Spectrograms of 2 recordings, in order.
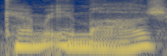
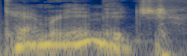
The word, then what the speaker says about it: Camerimage: I for years coming here was calling it CamerImage because it sounded good. That's right. Lots of people said that. It's very pretentious. And then I was at one point corrected, saying, actually, they call it CamerImage. Yes. The American influence. I was going with the French. It sounds so dramatic when it's CamerImage. Yeah.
